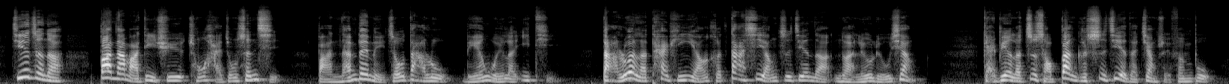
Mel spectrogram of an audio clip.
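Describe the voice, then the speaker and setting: Male nature documentary narrator for a science series: slightly high pitch, highly varied melody, explanatory storytelling read. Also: husky. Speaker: host of a popular science audio series.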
